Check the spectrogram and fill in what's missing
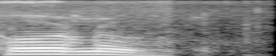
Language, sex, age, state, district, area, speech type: Nepali, male, 60+, West Bengal, Kalimpong, rural, read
